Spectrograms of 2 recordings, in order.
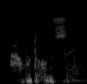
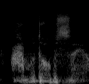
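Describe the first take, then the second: First: Barely audible, breathy whisper; whispered repeat. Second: Said in the usual way. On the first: Real, not acted. Preacher telling congregation nobody can, whispered. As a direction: let it fade into a whisper.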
